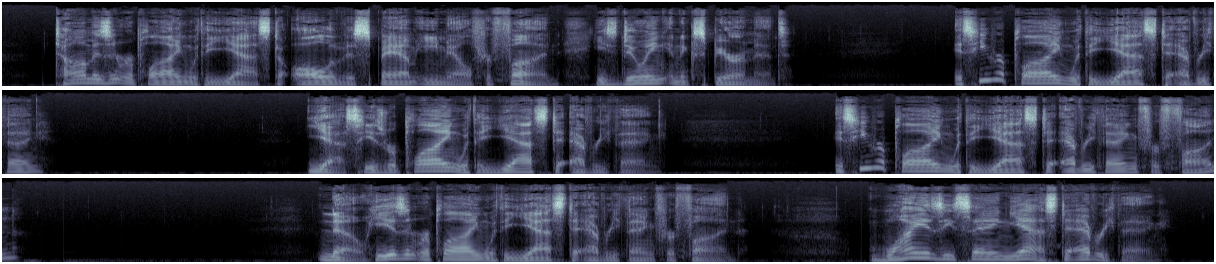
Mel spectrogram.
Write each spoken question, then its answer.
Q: Why is he saying yes to everything?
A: He is doing an experiment.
